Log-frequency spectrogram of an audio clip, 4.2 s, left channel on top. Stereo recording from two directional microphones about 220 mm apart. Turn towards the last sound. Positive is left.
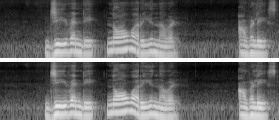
turn(degrees=-10)  # may be behind; listen again after turning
